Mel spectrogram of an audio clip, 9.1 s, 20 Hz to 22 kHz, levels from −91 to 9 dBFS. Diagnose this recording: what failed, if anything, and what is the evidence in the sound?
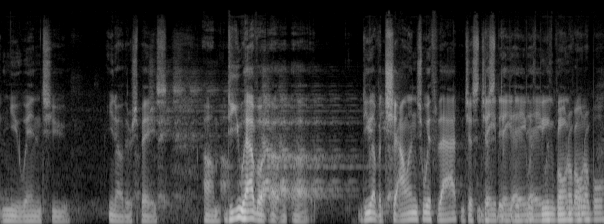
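The fault lies in call processing: a feedback echo between two devices. A second device in the same room replays the far end's audio, and the first device's microphone captures it again. Its echo canceller removes only what its own speaker plays, so this path passes straight through. From 2.01 s to 6.15 s, the sound returns at a steady interval of about a fifth of a second. The loudest repeat sits about 12 dB below the speech.

From 7.14 s to the end, the clip carries a doubled audio track. The likely cause is the same signal reaching the mix a second time through a slower capture path, or an edit that left two misaligned copies. A full-band duplicate trails the original by roughly a fifth of a second at much the same level. It has no decay or room colouring, and it begins abruptly at 7.14 s.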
